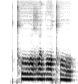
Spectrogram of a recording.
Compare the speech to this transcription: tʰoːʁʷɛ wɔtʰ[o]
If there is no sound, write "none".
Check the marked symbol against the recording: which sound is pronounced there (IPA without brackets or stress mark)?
o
